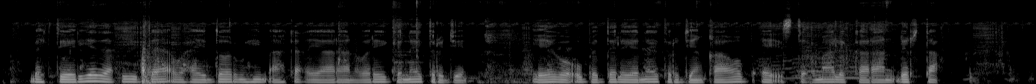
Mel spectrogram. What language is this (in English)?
Somali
